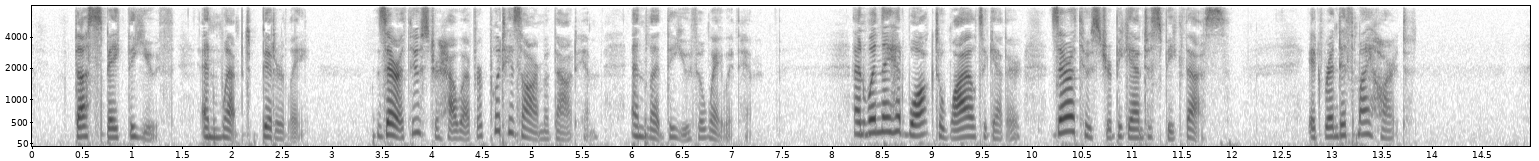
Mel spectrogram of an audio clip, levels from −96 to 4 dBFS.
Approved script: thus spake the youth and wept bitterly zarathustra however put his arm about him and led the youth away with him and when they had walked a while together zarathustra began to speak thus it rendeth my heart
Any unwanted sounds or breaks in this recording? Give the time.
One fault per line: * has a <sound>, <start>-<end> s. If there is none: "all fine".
all fine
